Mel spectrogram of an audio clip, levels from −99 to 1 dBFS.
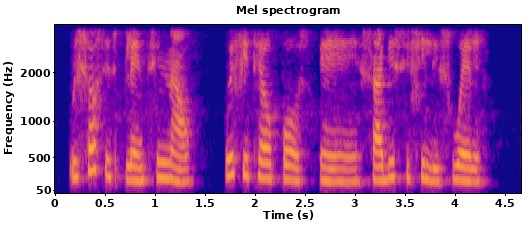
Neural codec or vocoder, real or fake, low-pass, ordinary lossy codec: none; real; 3.6 kHz; none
